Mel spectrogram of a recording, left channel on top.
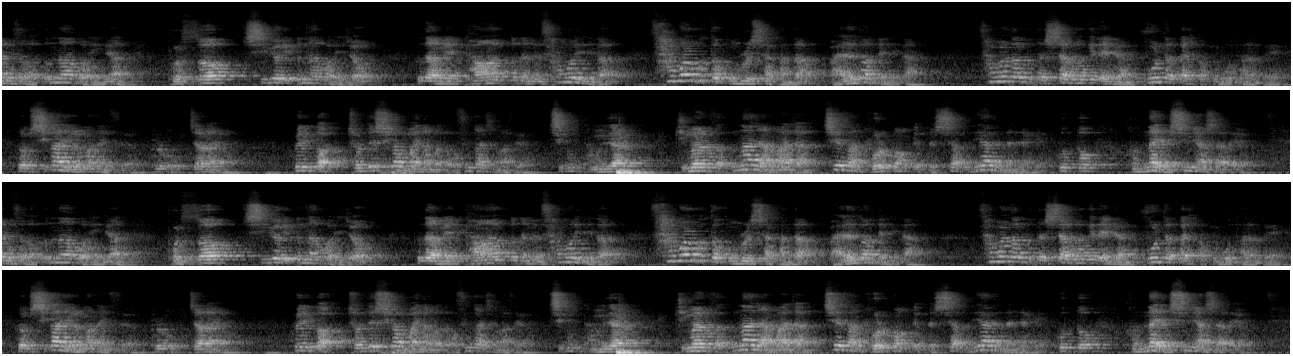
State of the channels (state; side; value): normal; both; correlation 0.16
